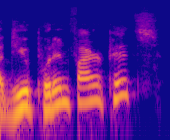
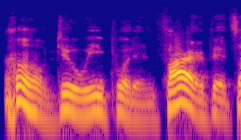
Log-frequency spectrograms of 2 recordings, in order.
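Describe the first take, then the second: First: Imitating a client's tentative inquiry; lightly acted curious client; curious question. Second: Low, slow mock pondering; drawn-out, playful salesman's echo; knowing echo. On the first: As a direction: ask with a rising end. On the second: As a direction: savour the question as if it's obvious. Salesman echoes question, relishing it.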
